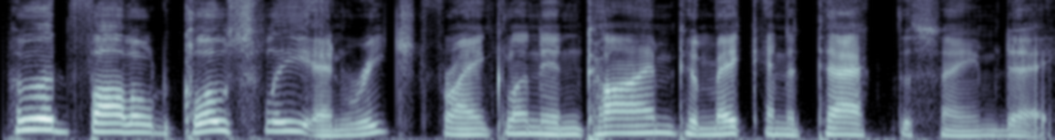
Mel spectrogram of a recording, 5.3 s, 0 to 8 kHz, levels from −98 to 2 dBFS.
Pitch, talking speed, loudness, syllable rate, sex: 145 Hz, 170 wpm, -20 LUFS, 4.4 syllables/s, male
